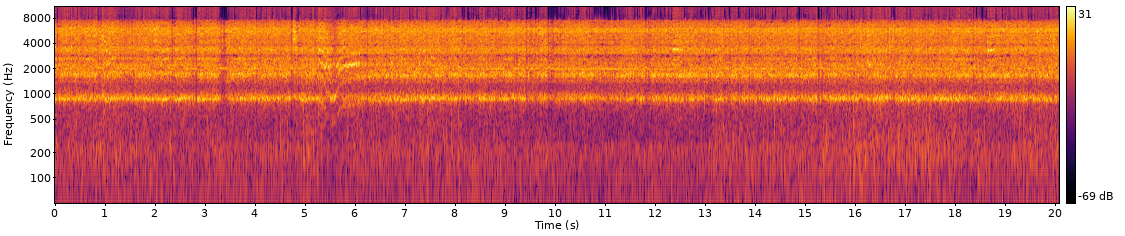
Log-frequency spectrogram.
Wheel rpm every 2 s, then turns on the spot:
230, 240, 230, 190, 240, 230, 230, 230, 230, 230.
none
